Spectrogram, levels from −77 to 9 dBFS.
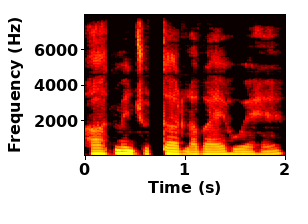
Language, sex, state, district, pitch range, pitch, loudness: Hindi, female, Arunachal Pradesh, Lower Dibang Valley, 135-160 Hz, 150 Hz, -14 LUFS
